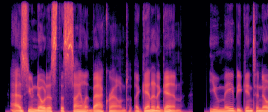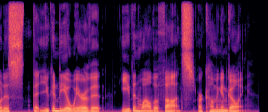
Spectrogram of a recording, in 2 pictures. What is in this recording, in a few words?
Locate IN Male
